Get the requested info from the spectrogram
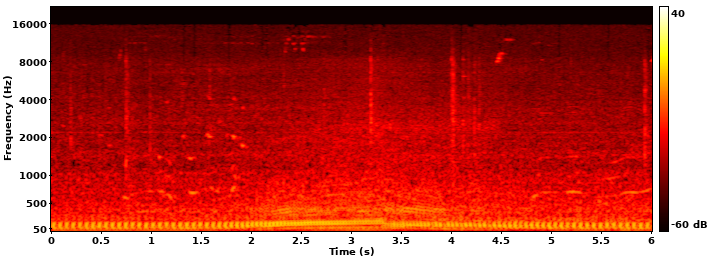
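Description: A nearby engine idling with an even, low pulsing that swells briefly about two seconds in.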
